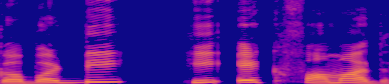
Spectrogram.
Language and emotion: Goan Konkani, neutral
